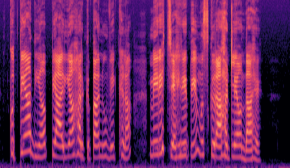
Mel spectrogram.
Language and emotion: Punjabi, happy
